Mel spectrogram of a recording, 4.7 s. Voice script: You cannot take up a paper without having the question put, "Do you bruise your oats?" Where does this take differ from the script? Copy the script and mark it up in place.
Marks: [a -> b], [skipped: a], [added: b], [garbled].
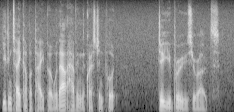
You [cannot -> can] take up a paper without having the question put, "Do you bruise your oats?"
